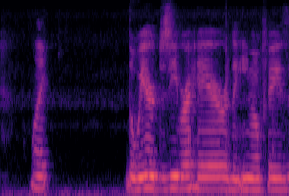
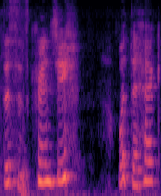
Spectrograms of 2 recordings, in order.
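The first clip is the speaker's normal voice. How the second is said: higher, louder mock disgust; cringing disgust; 7 semitones higher, 5 dB louder than usual. Kid judging a shirtless cover, scoffing.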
